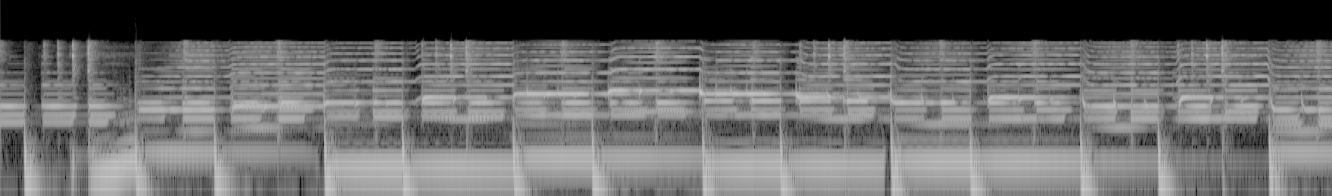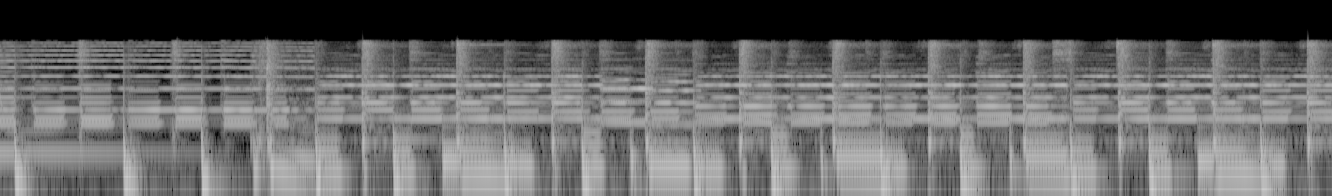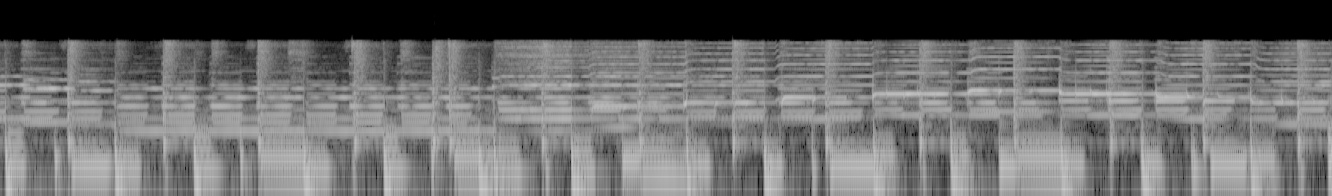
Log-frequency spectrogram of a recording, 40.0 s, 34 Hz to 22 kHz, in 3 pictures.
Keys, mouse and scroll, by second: 2.2 click, 3.4 click, 6.8 click, 9.0 scroll down 1, 9.9 click, 14.0 t, 14.7 scroll up 2, 15.8 click, 17.2 click, 19.6 click, 20.7 click, 21.8 scroll down 1, 22.9 scroll down 1, 23.0 click, 23.9 scroll down 2, 24.6 scroll up 2, 25.3 scroll down 1, 26.5 click, 28.7 click, 30.1 click, 30.3-31.2 scroll up 1, 32.4 scroll up 1, 33.1 click, 34.1 click, 35.9 scroll up 1, 37.2 click, 38.1 click.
